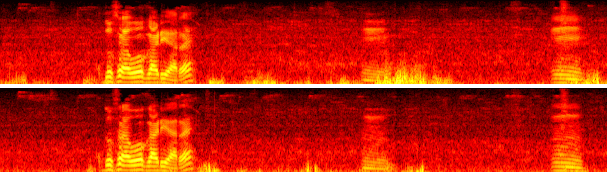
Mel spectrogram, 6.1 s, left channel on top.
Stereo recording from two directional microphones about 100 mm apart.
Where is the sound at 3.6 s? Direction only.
10° right (ahead or behind).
